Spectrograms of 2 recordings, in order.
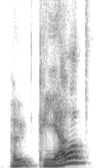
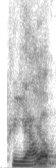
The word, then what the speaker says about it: Puyallup: With a decade of experience coaching high school wrestling from Puyallup, I don't know if I'm pronouncing that correctly at all, in Washington State, is Bryce Evans.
